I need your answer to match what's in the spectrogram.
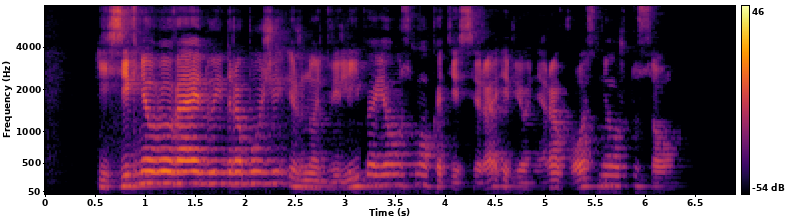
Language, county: Lithuanian, Vilnius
